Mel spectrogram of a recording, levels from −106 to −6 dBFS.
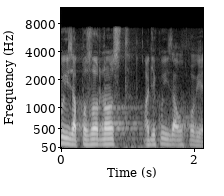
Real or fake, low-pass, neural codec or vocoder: real; 7.2 kHz; none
